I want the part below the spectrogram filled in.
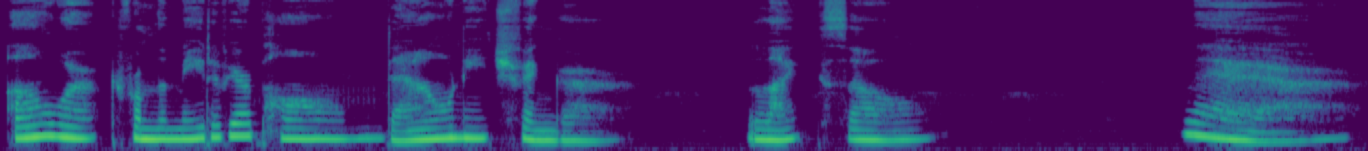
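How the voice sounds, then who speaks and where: A woman playing a gentle, flirty fortune teller in an ASMR roleplay, speaking softly in a breathy half-whisper, coaxing and soothing the listener up close. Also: on the low side, dry recording, exaggerated voice. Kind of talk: ASMR roleplay, intimate scripted address to listener. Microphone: close, dry microphone.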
